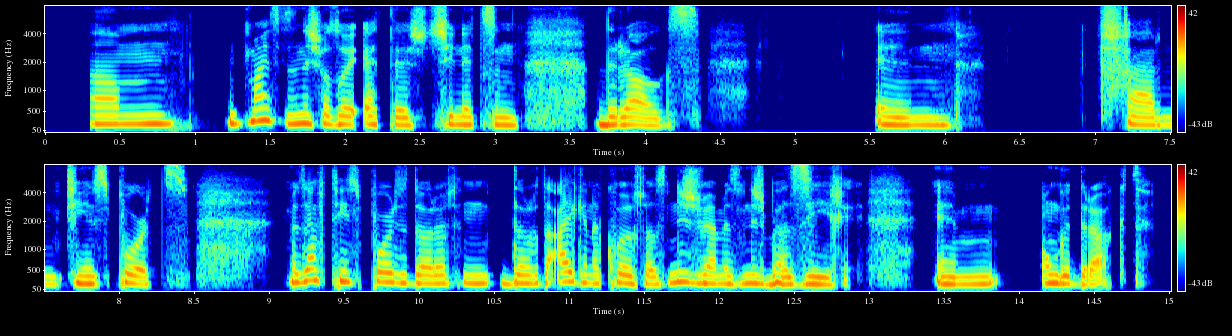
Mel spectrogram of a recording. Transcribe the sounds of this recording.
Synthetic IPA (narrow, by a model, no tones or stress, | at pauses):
am | tmaɪ̃nsɪsnɪʃtazoɪʔɛtɪʃt͡sɪnɪt͡sn̩dɾɔɡs | ɪn | faɾn̩tʰiːnspɔɾts | məzaftʰiːnspɔɾtt͡sdʊɾχndʊɾχdɪʔa̰ɪɡənəkʰoɪχəsnɪʃtvɛnməs̬nɪʃ̬t̚baziχɪn | ʊŋɡədɾɔ̰kt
